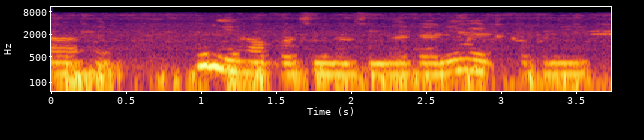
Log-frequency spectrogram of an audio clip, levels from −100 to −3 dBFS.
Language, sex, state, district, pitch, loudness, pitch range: Hindi, female, Haryana, Rohtak, 165 Hz, -15 LUFS, 165-195 Hz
